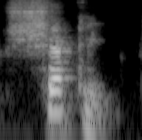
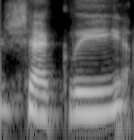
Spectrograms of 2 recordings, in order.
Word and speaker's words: Sheckley: His name was Robert Sheckley, and I hope I got pronounced his name last name correctly. – Yes, absolutely. So Robert Sheckley, my dad, was a science fiction writer and known as a humorist and an absurdist.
